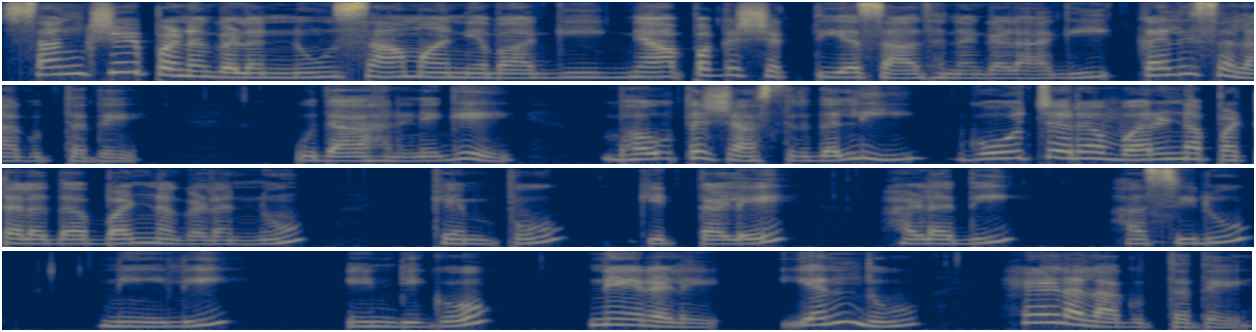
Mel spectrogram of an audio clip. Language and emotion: Kannada, neutral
